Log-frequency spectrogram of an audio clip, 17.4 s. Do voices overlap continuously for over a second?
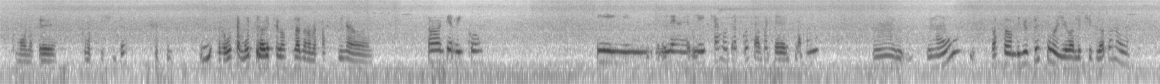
No

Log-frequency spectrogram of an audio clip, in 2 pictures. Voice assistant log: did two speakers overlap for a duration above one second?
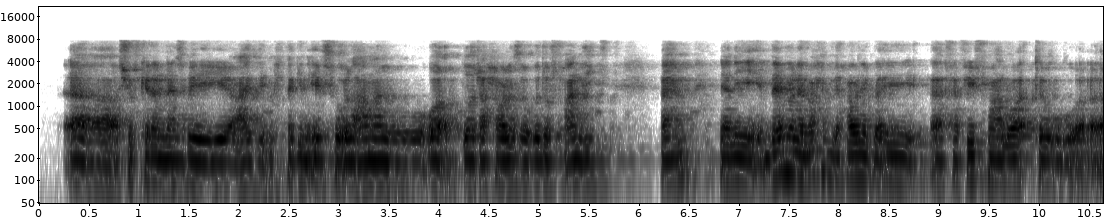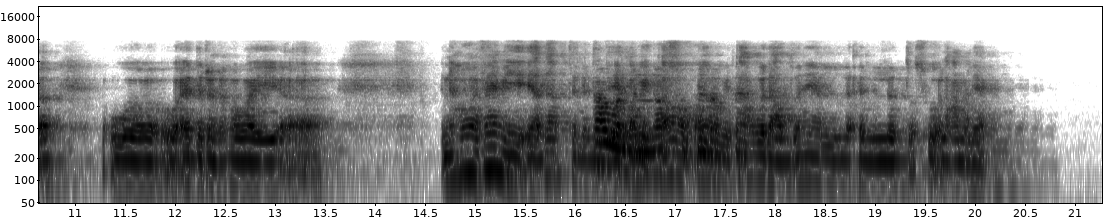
Yes, from 16.2 s

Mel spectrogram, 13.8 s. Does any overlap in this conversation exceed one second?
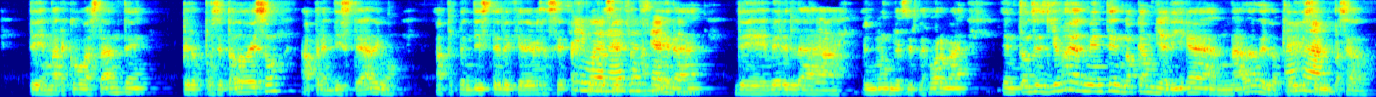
Yes, from 5.7 s

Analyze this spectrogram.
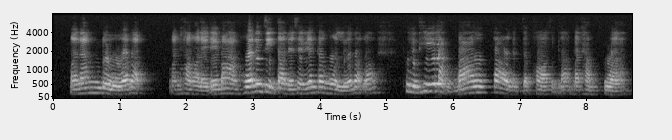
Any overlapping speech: No

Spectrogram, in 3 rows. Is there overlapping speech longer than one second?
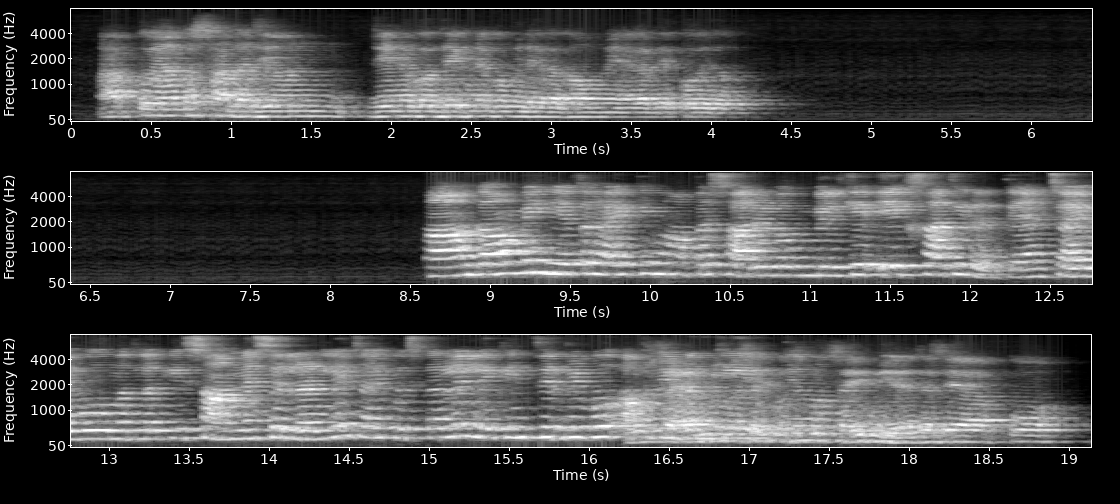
Yes, from 16.2 s

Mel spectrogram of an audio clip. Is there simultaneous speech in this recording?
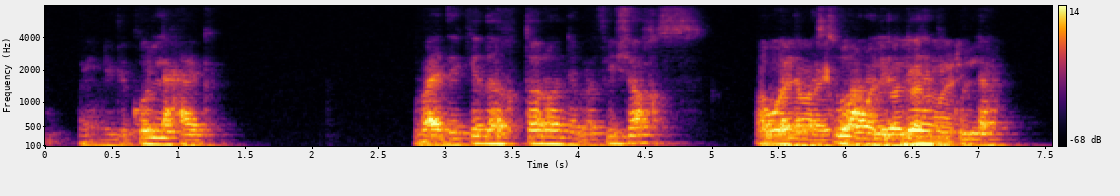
Yes, from 5.4 s

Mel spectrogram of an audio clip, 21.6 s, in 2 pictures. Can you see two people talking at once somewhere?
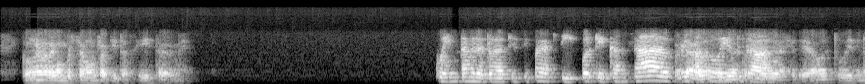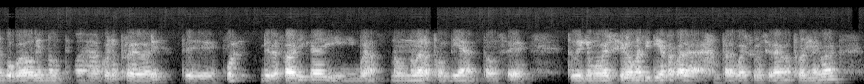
Yes, from 8.4 s

